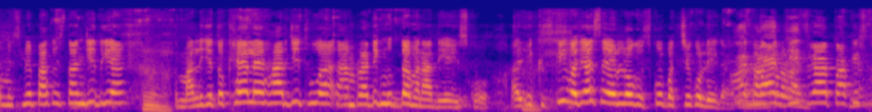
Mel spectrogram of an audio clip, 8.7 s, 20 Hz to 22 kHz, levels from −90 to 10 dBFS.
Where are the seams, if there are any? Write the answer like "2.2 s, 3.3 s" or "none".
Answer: 3.4 s, 7.4 s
